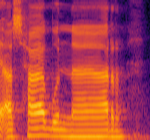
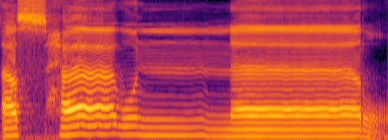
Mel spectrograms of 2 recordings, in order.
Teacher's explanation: Dan lafal ra sendiri ketika dia sukun atau dimatikan dan sebelumnya fathah, maka ra-nya tebal, tidak boleh ashabun nar.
